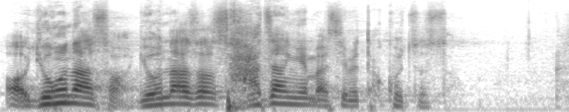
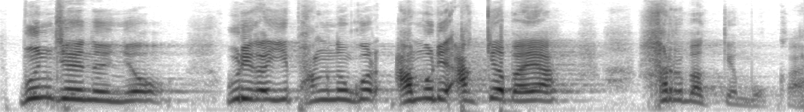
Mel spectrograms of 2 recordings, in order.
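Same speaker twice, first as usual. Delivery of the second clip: preaching; 5 semitones higher, 7 dB louder than usual. Acted. Preaching climax.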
